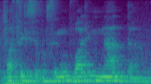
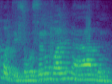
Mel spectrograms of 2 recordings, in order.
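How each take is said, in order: First: It is said in a serious, hostile tone. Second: It is said in a light, joking tone. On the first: The remark is a real insult. "É totalmente diferente a maneira como eu me expressei" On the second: The remark is only a playful tease. "Estou aqui brincando e tal"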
